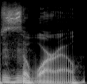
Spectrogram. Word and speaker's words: Saguaro: park is known for, there is a G, but that G is silent. It's like a W. It's like a W. Saguaro is how it's pronounced.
